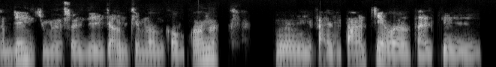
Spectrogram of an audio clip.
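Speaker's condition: Dystonia; present since birth

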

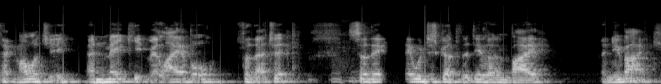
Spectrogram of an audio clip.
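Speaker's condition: No condition

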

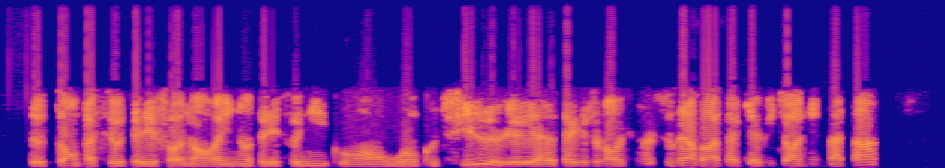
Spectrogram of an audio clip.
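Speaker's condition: No condition

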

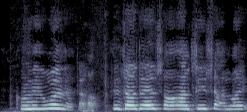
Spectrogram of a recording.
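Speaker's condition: Cerebral palsy; walking improved with gym training

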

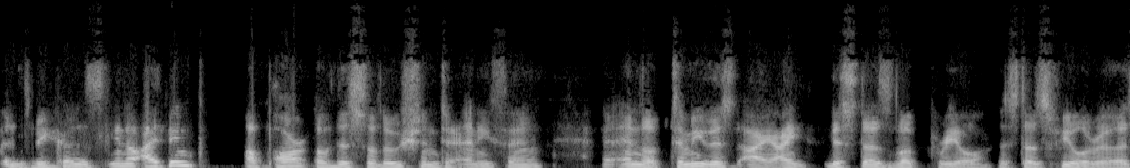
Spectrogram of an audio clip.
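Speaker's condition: No condition

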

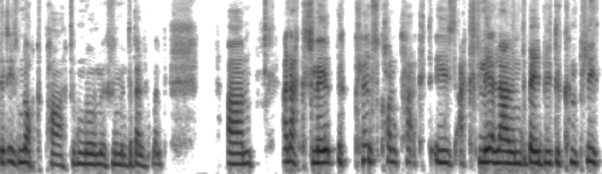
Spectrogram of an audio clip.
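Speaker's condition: Deafness; relies on lip reading, struggles to hear baby cry or tones of sounds

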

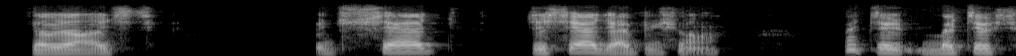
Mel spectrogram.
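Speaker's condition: Spinal muscular atrophy type 2; neuromuscular

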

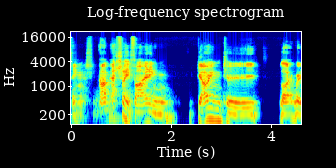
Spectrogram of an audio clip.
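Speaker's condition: Profound deafness, congenital, severe profound hearing loss; relearned speech sounds after implant with NDIS-funded speech therapist specialised in hearing loss

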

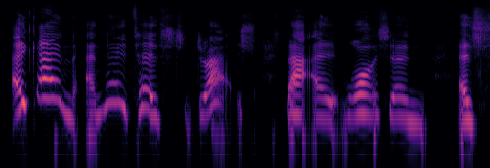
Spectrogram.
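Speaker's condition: Cerebral palsy; talks differently

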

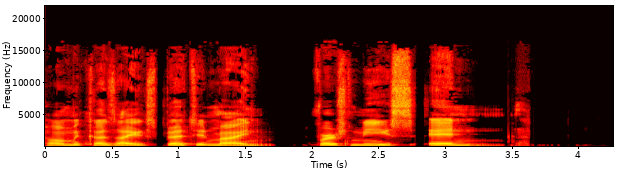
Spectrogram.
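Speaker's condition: Down syndrome; from birth

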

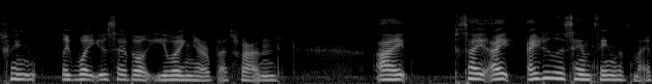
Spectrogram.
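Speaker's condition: Down syndrome

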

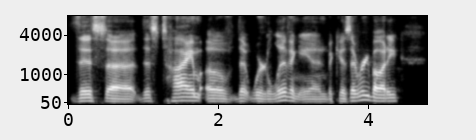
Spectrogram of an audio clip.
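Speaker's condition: No condition

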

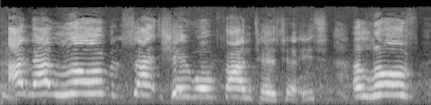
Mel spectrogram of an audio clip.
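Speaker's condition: Cerebral palsy; voice described by speaker as cute

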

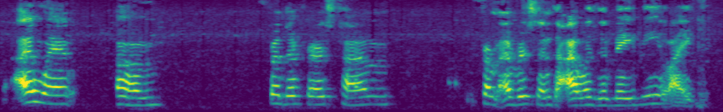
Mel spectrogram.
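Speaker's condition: Cerebral palsy; diagnosed at 9 months after delayed development, attended early intervention therapy

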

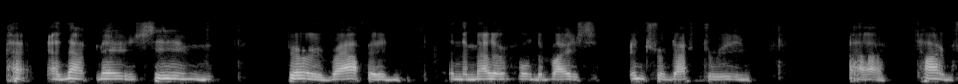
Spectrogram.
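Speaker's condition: Head and neck cancer surgery; radiation

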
